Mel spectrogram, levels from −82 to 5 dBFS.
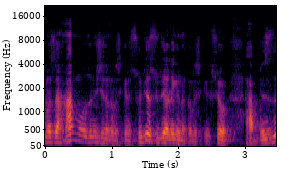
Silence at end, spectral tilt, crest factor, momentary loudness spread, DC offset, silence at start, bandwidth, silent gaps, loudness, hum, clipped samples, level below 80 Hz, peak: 0 s; -5.5 dB/octave; 22 dB; 11 LU; under 0.1%; 0 s; 15.5 kHz; none; -32 LUFS; none; under 0.1%; -62 dBFS; -10 dBFS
